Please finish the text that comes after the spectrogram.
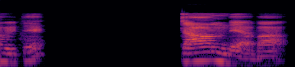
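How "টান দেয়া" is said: "টান" stretched long and louder; drawn-out vowel. Shown as a demonstration. Teacher explaining long vowels, stretched "টান". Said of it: "টেনে কথা বলা বা দীর্ঘ স্বর".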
